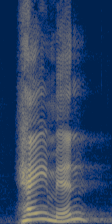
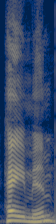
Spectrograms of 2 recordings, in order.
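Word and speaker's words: Heman: Haman, uh, spelled He Man, but it's pronounced Haman, but, anyways, uh, He Man wrote uh, the 88th psalm.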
